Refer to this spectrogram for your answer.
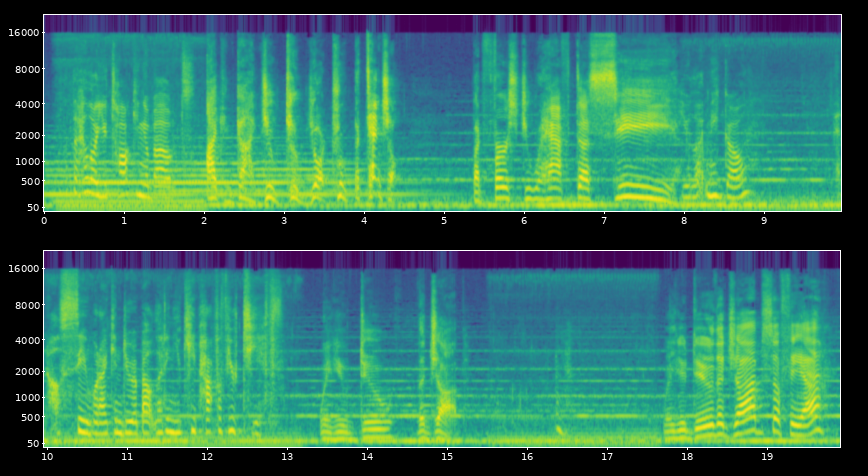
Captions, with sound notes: What the hell are you talking about? I can guide you to your true potential. But first, you have to see. You let me go... and I'll see what I can do about letting you keep half of your teeth. Will you do the job? [straining] Will you do the job, Sophia?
